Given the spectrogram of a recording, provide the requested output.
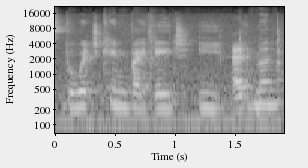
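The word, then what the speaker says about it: Edgmon: Edmond. I believe that's how you would say the last name. I don't think you would say the G.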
